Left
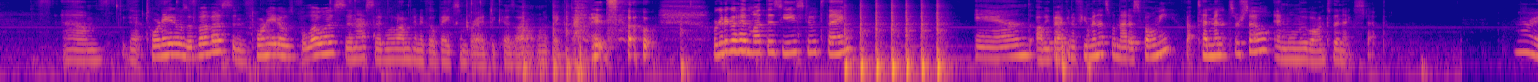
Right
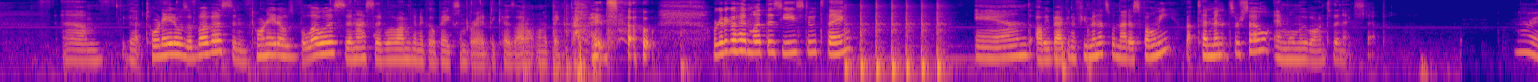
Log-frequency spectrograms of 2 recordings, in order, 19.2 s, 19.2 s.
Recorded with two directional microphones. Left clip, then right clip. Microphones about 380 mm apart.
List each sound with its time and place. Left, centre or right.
0.8 s speech: centre
12.1 s speech: centre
